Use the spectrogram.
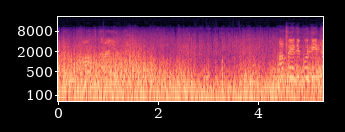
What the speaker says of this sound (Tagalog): baka hindi ka makapagluto sa lakas ng hangin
